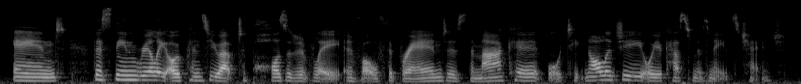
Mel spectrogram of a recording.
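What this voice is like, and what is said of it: New Zealand accent. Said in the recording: “I do love listening to a New Zealand accent.”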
